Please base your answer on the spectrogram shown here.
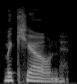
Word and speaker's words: McKeown: interesting to me um mcon rhymes with phone Mone mcon yes exactly and um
